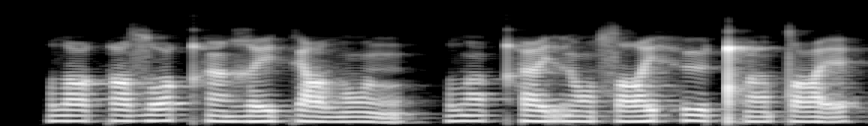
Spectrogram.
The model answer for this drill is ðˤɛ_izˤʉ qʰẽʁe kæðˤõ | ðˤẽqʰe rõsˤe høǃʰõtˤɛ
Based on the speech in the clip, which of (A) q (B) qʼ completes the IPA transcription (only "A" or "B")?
A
